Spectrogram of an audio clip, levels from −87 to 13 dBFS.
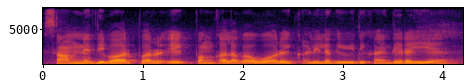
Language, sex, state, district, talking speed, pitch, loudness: Hindi, male, Uttar Pradesh, Shamli, 225 wpm, 120 Hz, -17 LUFS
